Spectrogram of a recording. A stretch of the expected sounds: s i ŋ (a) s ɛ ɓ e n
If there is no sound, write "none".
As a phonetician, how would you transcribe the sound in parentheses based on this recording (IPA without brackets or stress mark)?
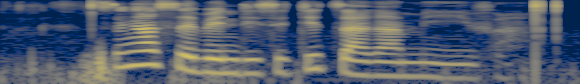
a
